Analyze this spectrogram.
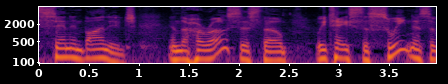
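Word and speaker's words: Charoset: Now, it looks like Charosis, but it's really Herosis. The C in Hebrew is silent, so Herosis.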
